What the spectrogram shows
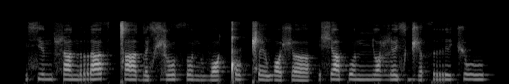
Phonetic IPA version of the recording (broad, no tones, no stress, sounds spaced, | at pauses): sʲ u n ɬ a n r a θ ǀ a d ɐ sʲ ʐ o θ o n v ɒ ǃ o ǁ e w ɒ ʃ ɐ | ɕ a p o n ɲ ɒ ɮ e sʲ d͡ʒ ɐ θ r i t͡ʃ u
